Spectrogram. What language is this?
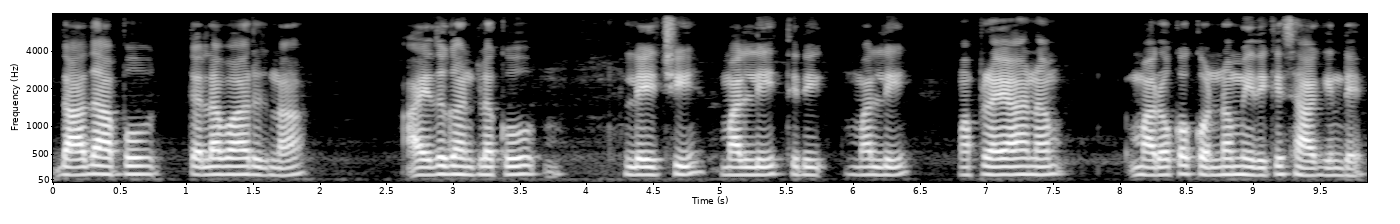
Telugu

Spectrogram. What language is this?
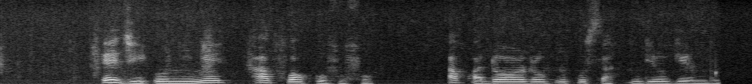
Igbo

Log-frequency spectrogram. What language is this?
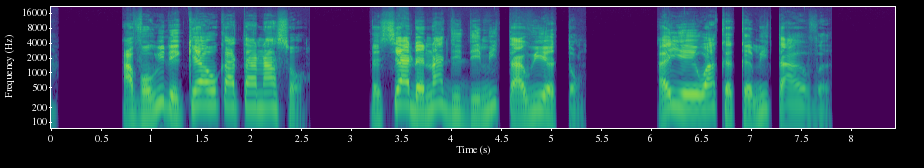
Ewe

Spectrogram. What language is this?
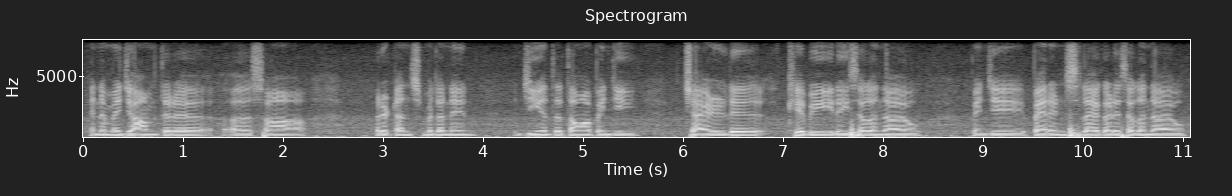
Sindhi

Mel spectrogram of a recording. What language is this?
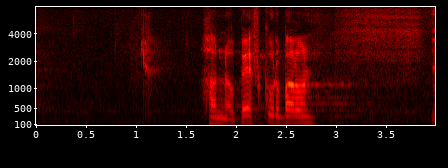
Estonian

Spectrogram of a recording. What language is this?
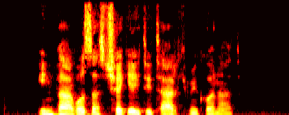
Persian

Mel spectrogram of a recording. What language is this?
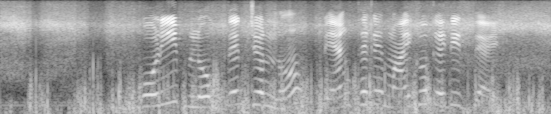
Bangla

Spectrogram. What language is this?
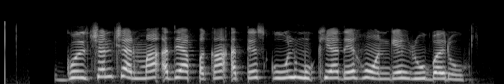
Punjabi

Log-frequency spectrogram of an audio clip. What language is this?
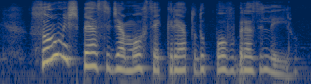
Portuguese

